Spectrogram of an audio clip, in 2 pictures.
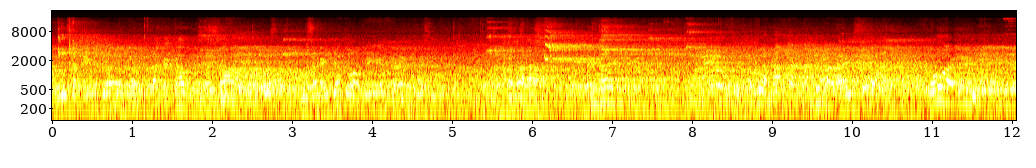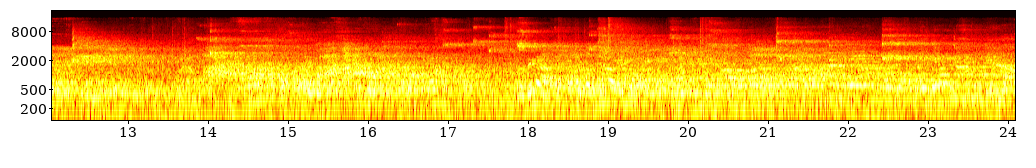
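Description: Several men talk and call out across a large echoing hall.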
